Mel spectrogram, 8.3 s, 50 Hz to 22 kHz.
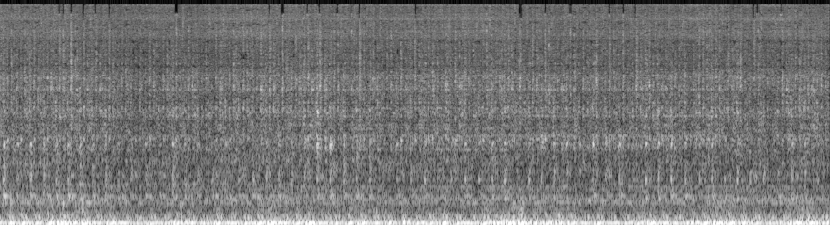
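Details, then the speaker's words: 1958 Chevrolet Bel Air rebuilt engine at idle, warming up after cooldown, rear wheels jacked up: steady idle with a fast faint ticking clatter up front. Noise remains with the belt off, so not the water pump; owner suspects something behind the timing cover. "She makes some noises up front. I don't know what it is. I pulled that belt off and started it, and it still made it. So it's not the water pump or nothing. Thinking it's something behind that timing cover."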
